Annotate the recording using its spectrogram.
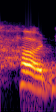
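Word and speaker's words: herd: First word is हर्ड। यहां पर आर को हमने बड़ा हल्का सा प्रोनाउंस करना है।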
